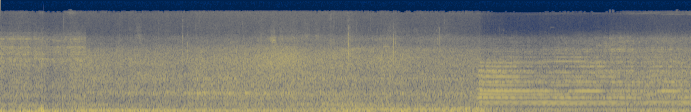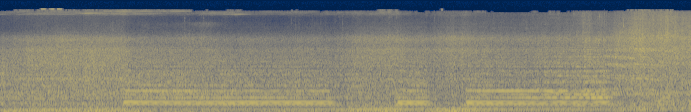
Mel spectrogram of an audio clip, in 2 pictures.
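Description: A diesel train engine rumbles as it approaches and roars past.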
